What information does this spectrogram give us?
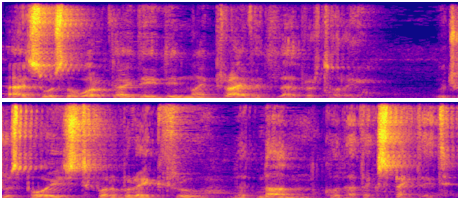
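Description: A man playing a proud, brooding supervillain narrating his youth in a grave, measured, haughty manner in a motion comic. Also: low-pitched, roomy sound, soft background music, lightly acted. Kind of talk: scripted comic-book narration.

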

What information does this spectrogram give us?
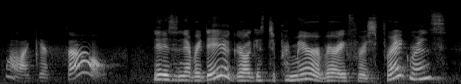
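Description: A woman playing a catty, sharp-tongued mentor who sounds sugary and snide. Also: medium pitch, big pitch swings, fairly quick.

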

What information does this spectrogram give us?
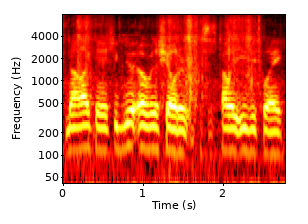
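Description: A man's voice: mid-range voice, little pitch movement, rapid-fire. A young man giving a casual how-to explanation as a student, recorded by a camera in the woods. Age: young adult. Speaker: student demonstrating a homemade project. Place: outdoors in woods. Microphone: camera a few metres away. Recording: faint outdoor noise, camera mic.

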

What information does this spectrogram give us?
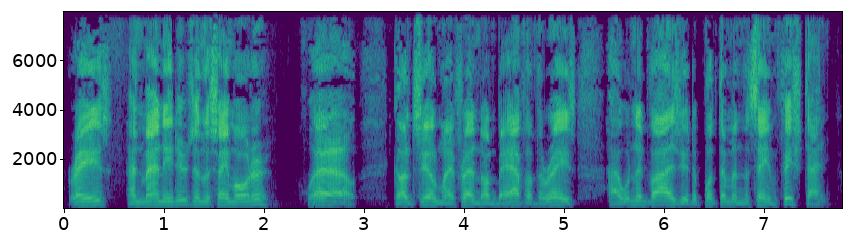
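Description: A man's voice: mid-range voice, normal speed, a bit bright, dry recording. A man voicing a blunt, plain-spoken harpooner with dry, folksy humor. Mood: wry. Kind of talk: audiobook character voice.

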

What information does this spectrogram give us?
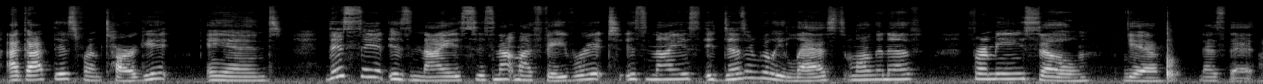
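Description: A middle-aged American woman chatting casually and emphatically to her viewers as a lifestyle vlogger, in an unhurried way. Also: medium pitch, expressive. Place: closet at home. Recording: clear background noise, home vlog.

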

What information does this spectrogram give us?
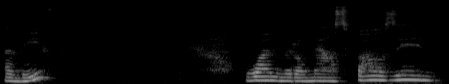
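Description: A woman in her thirties with an American accent, reading a picture book aloud to young children expressively, pausing to ask them simple questions. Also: lowish voice, steady tone, dark tone. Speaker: storytime reader for children. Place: indoor room beside a book display.

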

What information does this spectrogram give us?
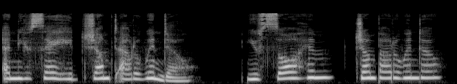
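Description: A woman's voice: high voice, normal speed, dark tone, no echo, clean studio sound, voice pushed up, close to an everyday voice. A woman voicing a worried, skeptical and bossy middle-aged mother in an audiobook story. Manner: questioning, insistent, scolding.

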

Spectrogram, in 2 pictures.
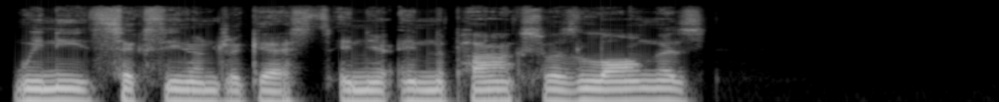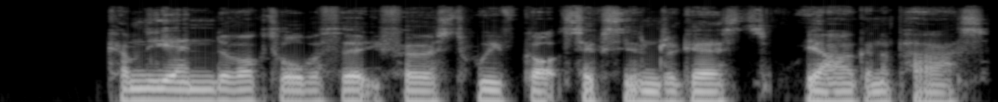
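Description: A man with a low, gravelly, husky voice, hoarse and croaky from being unwell. He talks through his game in a relaxed, chatty way, and the sound is dry and close. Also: unhurried, no echo. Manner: relaxed, chatty, explains as he plays. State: hoarse from illness. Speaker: game video host. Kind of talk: casual game commentary.

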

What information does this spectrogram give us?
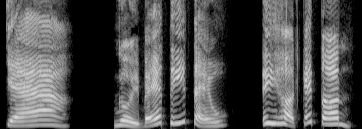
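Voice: high voice, animated, a bit bright, dry recording, studio quality. An actor voicing an arrogant, scheming young scholar in a cartoon, boastful and sneering. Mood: mocking. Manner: boastful, sneering, drawn-out taunts. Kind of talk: cartoon voice acting.

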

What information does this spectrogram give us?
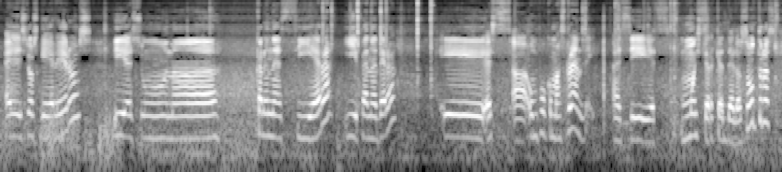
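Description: A young woman, a native English speaker, vlogging slowly and haltingly in learner Spanish while holding her camera at arm's length in a car and in shops. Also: medium pitch, fairly even intonation, background noise. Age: young adult. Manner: slow and halting, with many fillers. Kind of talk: casual vlog in learner Spanish. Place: car, restaurant, parking lot and grocery stores. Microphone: handheld camera at arm's length.

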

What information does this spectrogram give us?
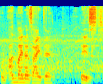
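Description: A man's voice: on the high side, fairly even intonation, unhurried, crowd noise, close to an everyday voice. A man playing an eager, effusive TV boxing host in an improvised German audio drama. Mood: excited. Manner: effusive, formal address to viewers. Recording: noisy arena ambience behind voice.

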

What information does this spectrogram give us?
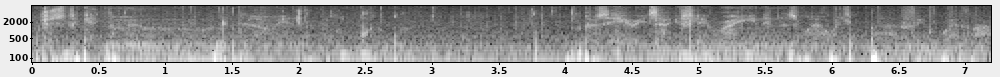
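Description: A young man whispering gentle, unhurried ASMR gameplay commentary into a close desk microphone. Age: young adult. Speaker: gaming ASMR streamer. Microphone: close desk microphone with headphones.

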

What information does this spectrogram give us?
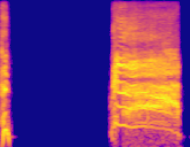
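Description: A man playing a hot-blooded, brash young warrior in an anime game, rough and explosive. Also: extremely high pitch, level tone, very slow, no room sound, clean studio sound, full character voice. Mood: fired up. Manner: rough, explosive battle shouting. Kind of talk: anime game battle acting.

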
